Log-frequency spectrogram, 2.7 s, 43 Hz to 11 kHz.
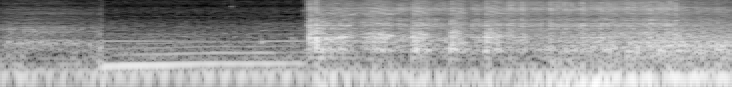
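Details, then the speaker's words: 2009 Hyundai Santa Fe, 250,000 miles, previous night's starter cranked very slowly, now jump-connected to another car: brisk starter whir under a second, engine catches at once; cranking and start healthy; normal cranking and start. ">> Okay. So, it starts right up. >> A bad battery. I think >> that's a good sign. The starter sounded pretty good."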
